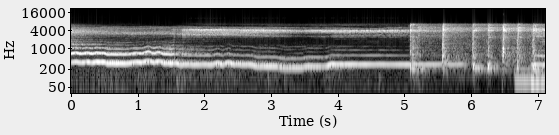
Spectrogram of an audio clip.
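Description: Solo voice singing a long, ornamented melody with held, gliding notes. About five seconds in, the group's rebana frame drums come in with quick rhythmic strikes, and a low bass tone joins near the end.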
